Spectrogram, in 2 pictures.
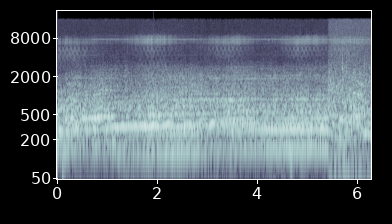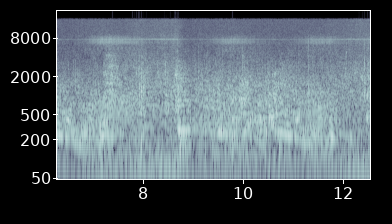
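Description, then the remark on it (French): Cars arriving at an illuminated hotel on a street lined with parked cars: a steady engine hum gives way to several vehicles driving past, their engine pitch rising and falling as they move by, loud, with no talking. “Lorsqu'ils arrivent, il y a déjà du monde, des voitures garées dans la rue de partout.”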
